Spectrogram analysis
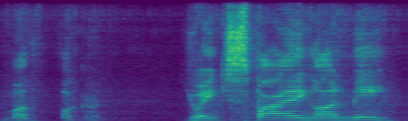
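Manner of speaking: ordinary talk, nothing marked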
